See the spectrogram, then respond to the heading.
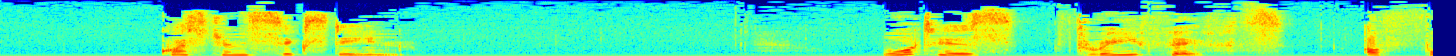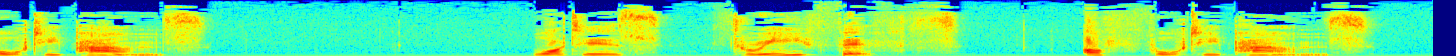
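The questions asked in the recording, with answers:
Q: What is 3/5 of 40 pounds?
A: £24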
